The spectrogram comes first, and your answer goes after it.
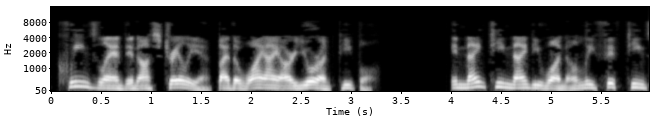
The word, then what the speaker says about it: Yirr-Yorront: Following is the ethnonym, Yir Yoront is written hyphenated as a way of indicating that the syllable following the hyphen is stressed.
